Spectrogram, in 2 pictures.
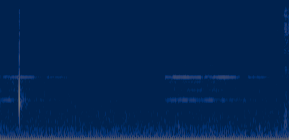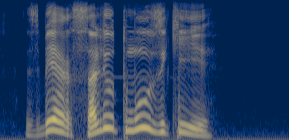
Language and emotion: Russian, positive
